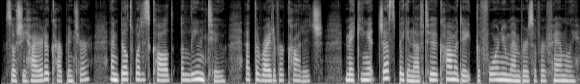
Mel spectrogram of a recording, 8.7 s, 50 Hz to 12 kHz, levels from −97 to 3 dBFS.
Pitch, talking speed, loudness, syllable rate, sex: 215 Hz, 225 wpm, -17 LUFS, 6.3 syllables/s, female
